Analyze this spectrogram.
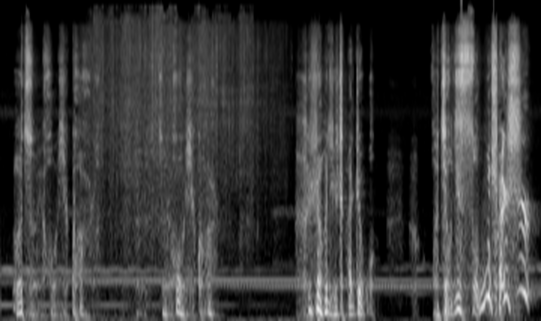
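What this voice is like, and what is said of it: Quiet muttering, angry and fearful. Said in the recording (Chinese): “小声嘀咕着，愤怒中带着恐惧”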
